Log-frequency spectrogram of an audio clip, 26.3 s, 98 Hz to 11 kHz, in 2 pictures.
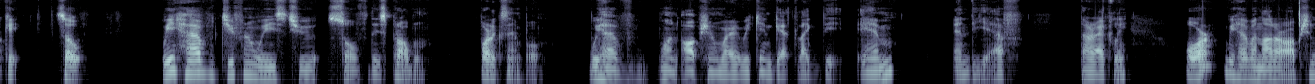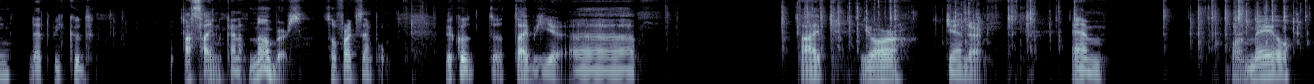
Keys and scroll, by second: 15.0 Tab.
